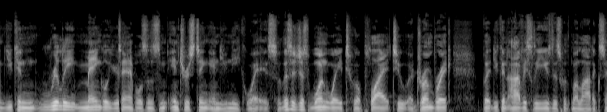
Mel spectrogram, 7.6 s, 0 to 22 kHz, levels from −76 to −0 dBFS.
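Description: The audio has compressed frames skipped at 1.48 s and 5.56 to 5.58 s. Whole decoded frames go missing, so the sound jumps ahead by roughly 70 ms and then 50 ms, which fits a few frames of about 23.2 ms each.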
